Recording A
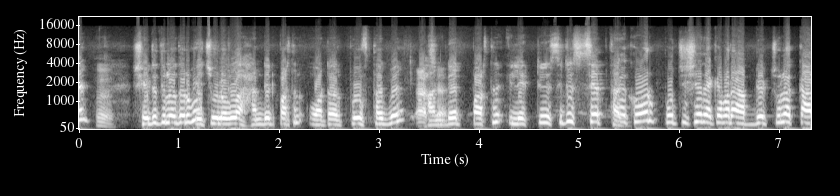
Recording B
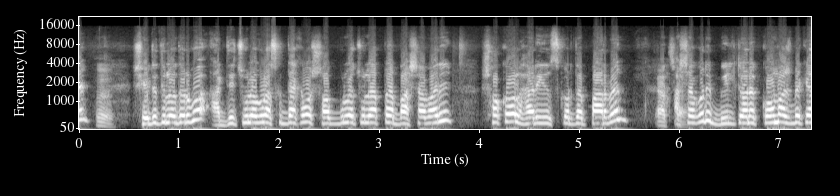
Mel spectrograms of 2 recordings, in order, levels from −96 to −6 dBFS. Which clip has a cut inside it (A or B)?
A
